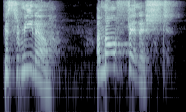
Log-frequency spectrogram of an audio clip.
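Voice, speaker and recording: A man voicing a cheerful, eager young woman writer in a raised falsetto-like voice. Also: sing-song, a little slow, bright, forceful tone, full character voice. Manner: high, bubbly, insistent.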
